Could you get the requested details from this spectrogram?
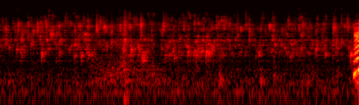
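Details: Running water hisses steadily in a small room, with faint indistinct murmurs and a sharp knock at the very end.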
